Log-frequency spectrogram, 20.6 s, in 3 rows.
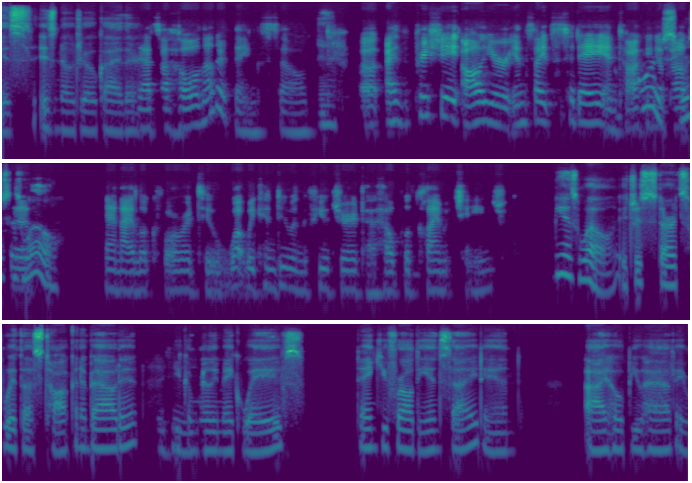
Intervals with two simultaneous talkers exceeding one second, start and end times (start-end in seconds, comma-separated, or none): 6.1-7.3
